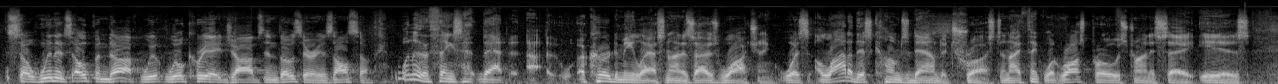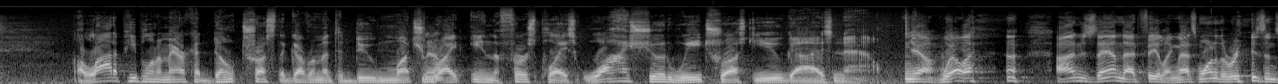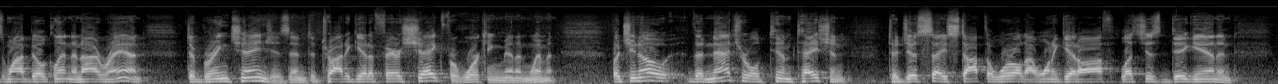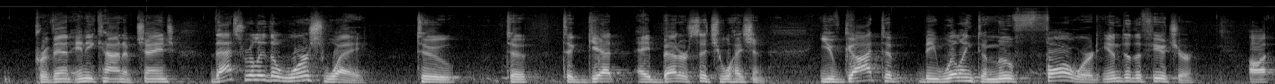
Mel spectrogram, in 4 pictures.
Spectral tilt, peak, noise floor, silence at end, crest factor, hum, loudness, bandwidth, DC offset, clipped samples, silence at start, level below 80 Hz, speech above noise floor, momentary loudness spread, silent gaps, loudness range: -5 dB/octave; -8 dBFS; -40 dBFS; 0 s; 12 dB; none; -20 LUFS; 17 kHz; under 0.1%; under 0.1%; 0 s; -44 dBFS; 21 dB; 7 LU; none; 2 LU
